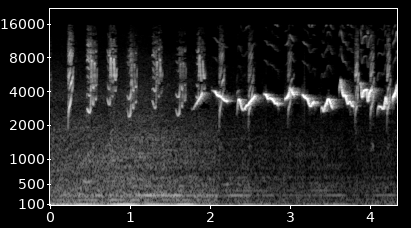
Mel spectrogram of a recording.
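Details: Female ultramarine grosbeak (azulão) singing, a song meant to set males singing: a string of sharp, clicking chips, then a fast, high warbled twitter of looping whistled notes, each note repeated about four times a second.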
